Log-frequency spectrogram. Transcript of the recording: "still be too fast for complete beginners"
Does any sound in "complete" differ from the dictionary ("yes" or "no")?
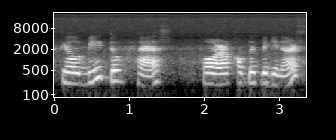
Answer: no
